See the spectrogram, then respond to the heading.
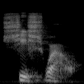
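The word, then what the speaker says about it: Xixuaú: took me a while to learn how to pronounce she shwao but that is the correct way to pronounce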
